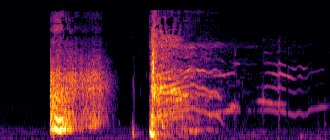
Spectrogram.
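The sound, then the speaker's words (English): Two loud farts in quick succession: a short, breathy blast, then a longer squeaky one whose pitch wobbles and slides downward before trailing off. No one speaks. “Gotta fart so hard.”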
